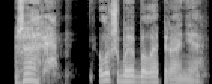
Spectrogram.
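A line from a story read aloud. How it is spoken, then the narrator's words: Sighing. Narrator (Russian): вздохнул я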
